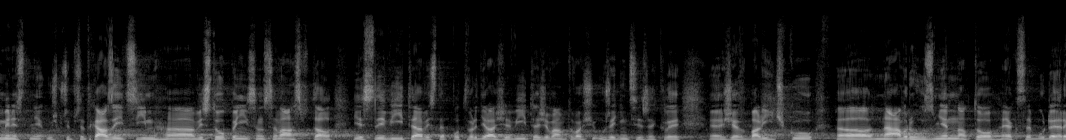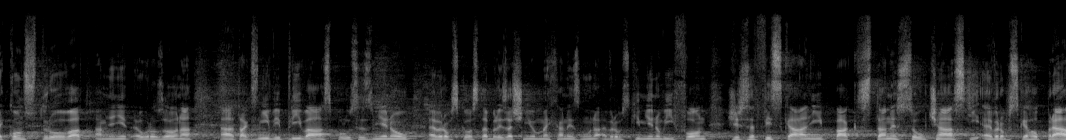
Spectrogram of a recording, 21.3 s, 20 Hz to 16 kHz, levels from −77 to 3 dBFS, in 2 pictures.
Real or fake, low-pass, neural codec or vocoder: real; 14.4 kHz; none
